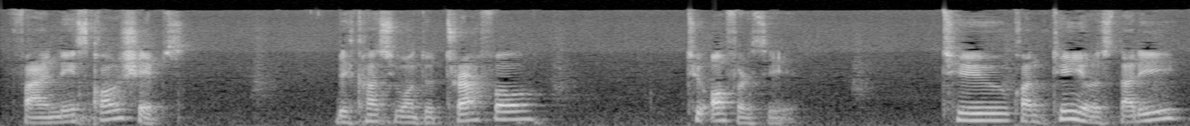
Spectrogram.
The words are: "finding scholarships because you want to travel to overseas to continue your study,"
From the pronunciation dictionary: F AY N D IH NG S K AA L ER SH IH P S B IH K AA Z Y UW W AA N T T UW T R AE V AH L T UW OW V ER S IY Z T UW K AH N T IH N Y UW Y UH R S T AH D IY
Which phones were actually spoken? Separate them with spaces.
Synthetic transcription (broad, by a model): F AY N D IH NG S K AA L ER SH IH P S B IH K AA S Y UW W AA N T T UW T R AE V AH L T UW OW F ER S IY T UW K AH N T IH N Y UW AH S T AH D IY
